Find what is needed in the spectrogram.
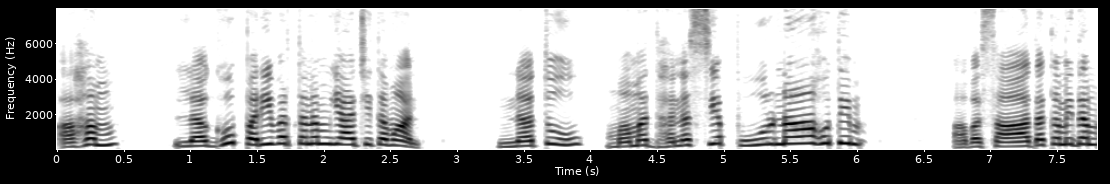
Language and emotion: Sanskrit, angry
